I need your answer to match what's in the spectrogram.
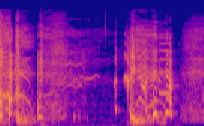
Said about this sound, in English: Oh, oof, or you coughed. You coughed as I was giving it to you.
